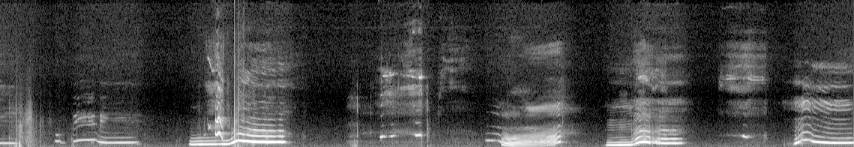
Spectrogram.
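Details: Shvan, a male Shih Tzu puppy, answers kisses and being called "baby" with high whimpering whines, some rising, others sliding down then up, a few seconds apart. Kissing sounds and a person repeating "baby" come between them.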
